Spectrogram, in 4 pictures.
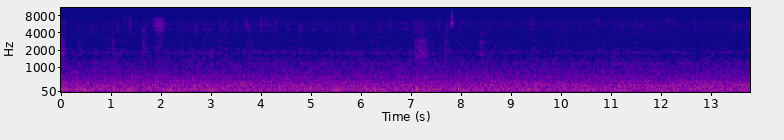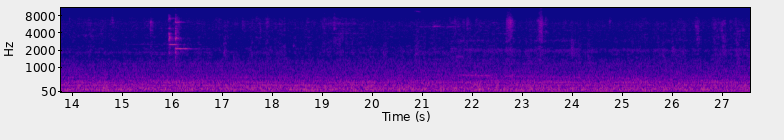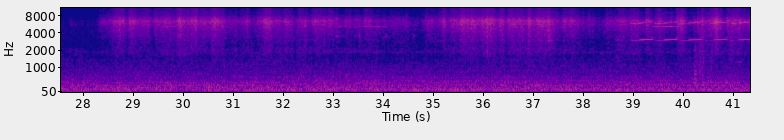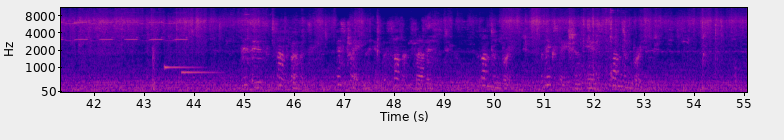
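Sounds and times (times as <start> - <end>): train wheels and motors rumbling: 0.0 - 55.0
falling two-note chime: 43.4 - 44.6.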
